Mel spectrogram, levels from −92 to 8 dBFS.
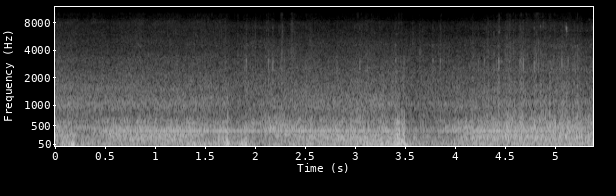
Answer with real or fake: real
